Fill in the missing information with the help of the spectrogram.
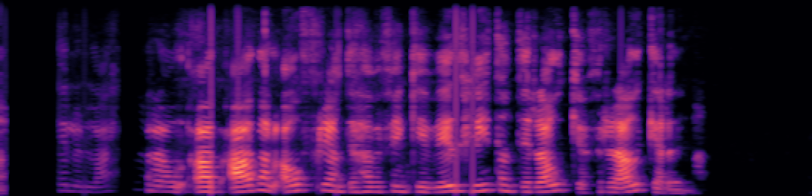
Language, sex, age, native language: Icelandic, female, 40-49, Icelandic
